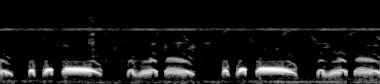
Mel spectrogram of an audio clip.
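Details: Spotted dove, a female said to be fiercer than the male, giving two full cooing phrases: quick clipped notes leading into a long, soft, drawn-out coo, repeated about three seconds apart in a quiet setting.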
